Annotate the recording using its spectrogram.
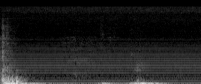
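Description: Steady electrical mains hum with a buzzy stack of overtones, carried through the lectern microphone's sound system. There is a low thump right at the start and a softer low bump about a second and a half in.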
